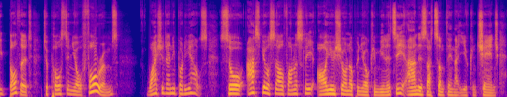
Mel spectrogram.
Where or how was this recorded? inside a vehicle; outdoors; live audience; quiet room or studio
quiet room or studio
